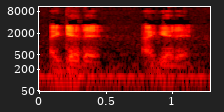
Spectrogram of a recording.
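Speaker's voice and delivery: ordinary talk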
